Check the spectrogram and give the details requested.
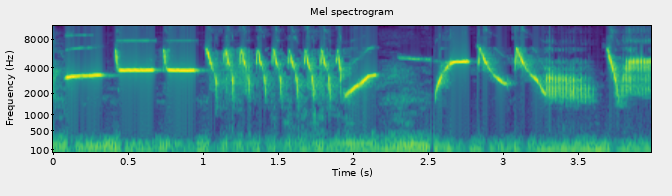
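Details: Canary, 'cengkok mewah' song style: clear level whistles, a fast descending series of chips, then upward-sweeping whistles and harsh buzzy bursts, loud and high above a soft low hum.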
